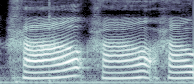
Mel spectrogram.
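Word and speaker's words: hao: How. We always end our practice by saying how three times. How is spelled H-A-O and means good job, well done, perfect, get well for you and your home.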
